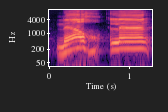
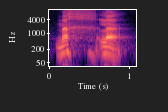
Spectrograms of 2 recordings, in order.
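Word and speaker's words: نخلا: zaitunan wa nakakhla waakhla perhatikan huruf ko dibaca tebal nakhla Bukan dibaca nakhla dan bukan dibaca no juga sebagian teman-teman yang sudah mempelajari huruf atau istil pengucapan tebal di huruf kadang E kelewat ya atau melampui batas artinya apa yang tebal itu adalahnya bukan nunnya na tetap dibaca na Bukan no Nola Bukan no tapi na nak ahsantum jazakahir Barakallah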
